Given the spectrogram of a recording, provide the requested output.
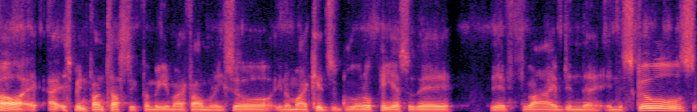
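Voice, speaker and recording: A man's fairly low voice in a northeast English accent, dark and mellow in tone, at a fairly quick pace with fairly even intonation. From northeast England, Hartlepool. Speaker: pastor. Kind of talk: interview. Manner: halting.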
